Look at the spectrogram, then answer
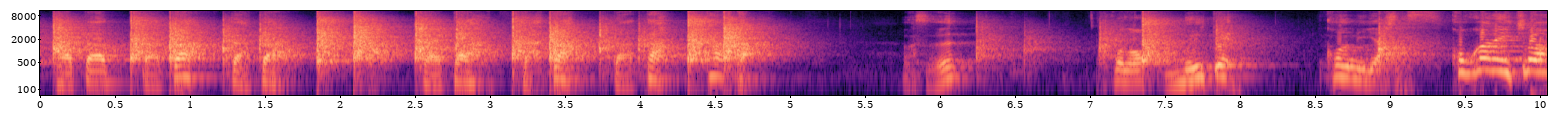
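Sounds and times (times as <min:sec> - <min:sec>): tap shoes on wooden board: 0:00.0 - 0:05.0, 0:06.2 - 0:09.4.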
